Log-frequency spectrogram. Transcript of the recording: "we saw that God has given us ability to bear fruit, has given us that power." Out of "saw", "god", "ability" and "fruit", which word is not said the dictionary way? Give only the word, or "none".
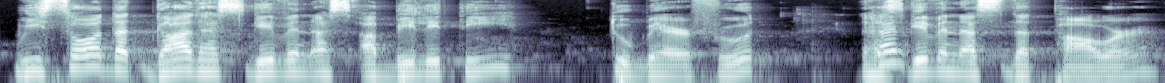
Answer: none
